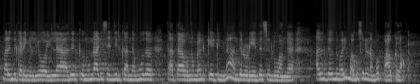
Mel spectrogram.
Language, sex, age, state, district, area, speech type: Tamil, female, 30-45, Tamil Nadu, Perambalur, rural, spontaneous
